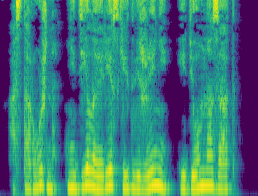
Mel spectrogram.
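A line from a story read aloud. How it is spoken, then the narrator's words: Whispered. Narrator (Russian): прошептала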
